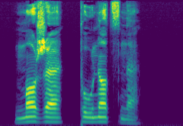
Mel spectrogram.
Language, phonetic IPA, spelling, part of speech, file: Polish, [ˈmɔʒɛ puwˈnɔt͡snɛ], Morze Północne, proper noun, Pl-Morze Północne.ogg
